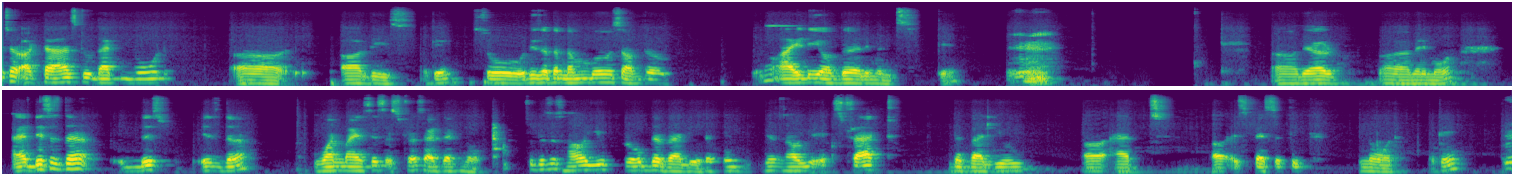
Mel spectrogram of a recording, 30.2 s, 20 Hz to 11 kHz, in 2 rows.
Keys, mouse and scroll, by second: 11.0-15.8 drag.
